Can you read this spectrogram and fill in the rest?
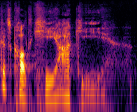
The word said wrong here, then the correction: taiyaki: I want to say Miyaki? Kiaki. Miyaki. No? Taiki. Sorry. Oh, God, I butchered that. Taiki. T-A-I-Y-A-K-I.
